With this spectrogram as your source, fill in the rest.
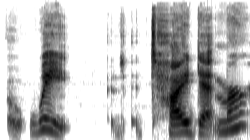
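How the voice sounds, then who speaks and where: A woman's voice: a little high, a little slow, a bit bright, no room sound. A woman playing an affectionate, teasing partner, dry close sound. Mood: puzzled. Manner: conversational, playful, explains with examples. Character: affectionate, teasing wife consoling and humoring her partner. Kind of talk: naturalistic audio drama table read.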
